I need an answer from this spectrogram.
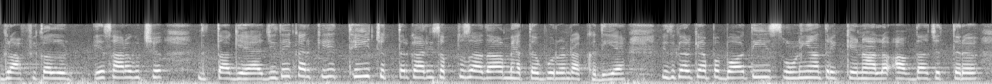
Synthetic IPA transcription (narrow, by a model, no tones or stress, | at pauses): ɡɾaːpʰɪkəl | eːsaːɾaːkʊt͡ʃʰ | d̪ɪt̪ːaːɡɪaːɛːd͡ʒɪd̪eːkəɾkeːɪt̪ʰːeːiːt͡ʃɪt̪ːəɾkaːɾiːsəb̚t̪õːzjaːd̪aːməɦət̪əpuːɾəɳɾəkʰd̪iːɛːd͡ʒɪd̪eːkəɾkeːaːpãːbɔːt̪ɦiːsoːɽ̃ɪjãːt̪əɾiːkeːnaːlabd̪aːt͡ʃɪt̪ːəɾ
